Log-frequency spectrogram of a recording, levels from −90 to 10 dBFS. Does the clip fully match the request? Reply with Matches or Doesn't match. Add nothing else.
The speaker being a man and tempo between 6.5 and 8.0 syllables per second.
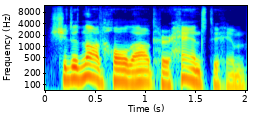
Doesn't match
